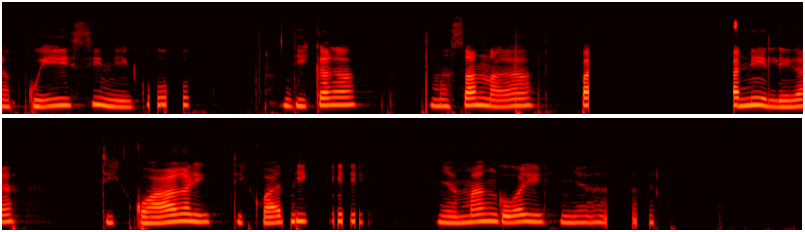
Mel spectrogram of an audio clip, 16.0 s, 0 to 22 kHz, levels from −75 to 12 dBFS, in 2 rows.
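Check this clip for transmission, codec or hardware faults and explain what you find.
The speech has four digital broadcast dropouts, at 1.47–1.87 s, 5.86–7.38 s, 10.81–11.93 s and 14.06–15.81 s. The receiver discarded bad frames and muted with 3 ms fades. The sound vanishes in scattered holes, or in one solid 1.45 s gap at 5.86 s, and shows as empty blocks on the waveform and spectrogram.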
